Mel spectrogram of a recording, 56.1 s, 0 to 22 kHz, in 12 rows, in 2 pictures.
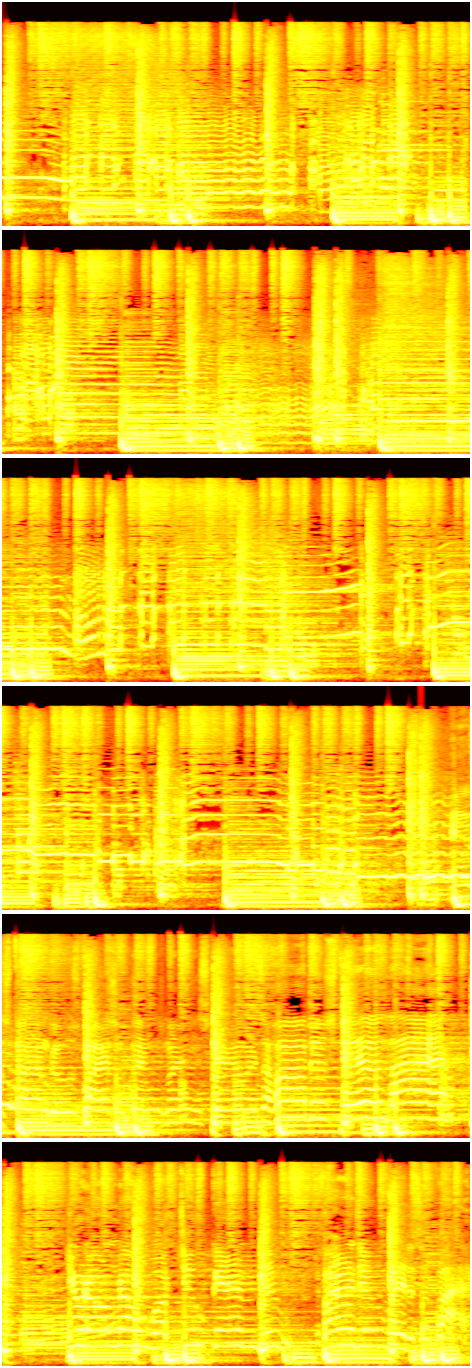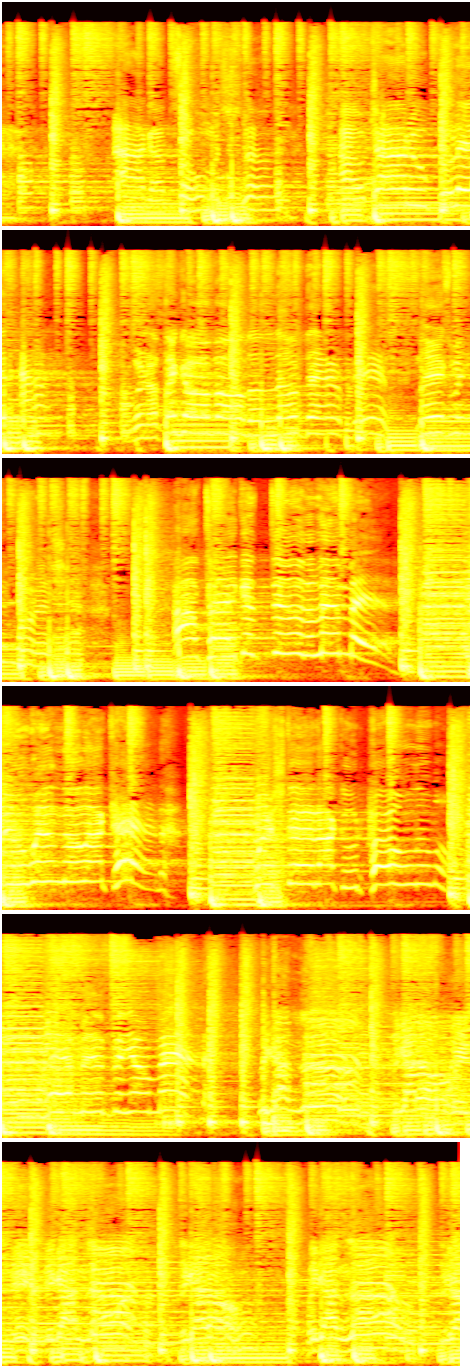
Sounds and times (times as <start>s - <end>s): Music: 0.0s - 56.0s.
